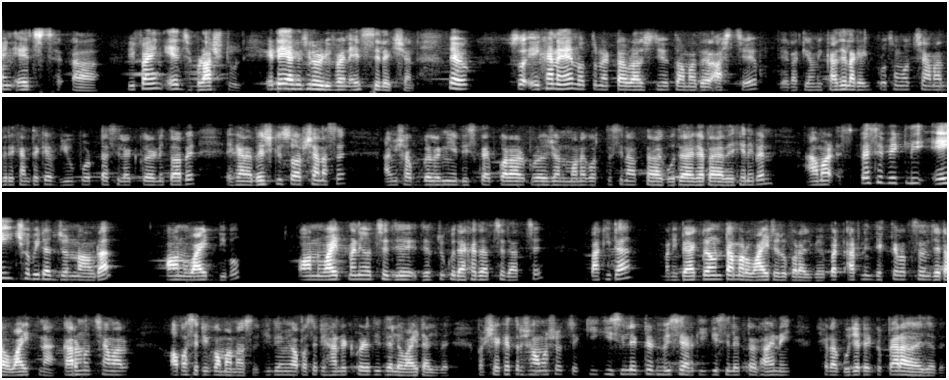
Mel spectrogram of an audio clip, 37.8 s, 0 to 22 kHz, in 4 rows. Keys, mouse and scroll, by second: 9.4 click, 22.0 click, 30.7 click.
